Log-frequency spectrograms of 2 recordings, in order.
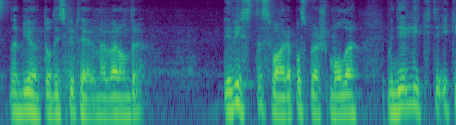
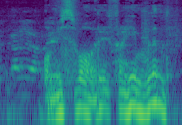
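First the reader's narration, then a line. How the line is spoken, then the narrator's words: Muttered to each other. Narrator (Norwegian): mumlet prestene til hverandre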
